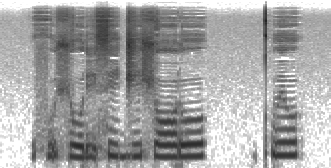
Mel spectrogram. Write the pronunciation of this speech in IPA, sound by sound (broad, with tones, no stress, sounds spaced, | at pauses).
f ṵ˨ ʃ oː˨ ɾ ḭ˦ s i˧ d͡ʒ i˧ ʃ ɔː˧ ɾ oː˦ | kʷʼ e˦ ʊ̯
